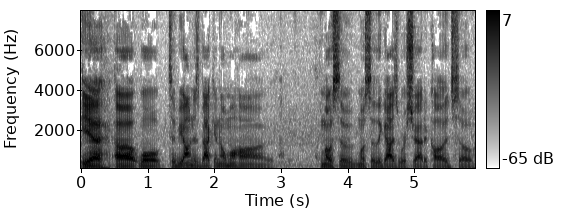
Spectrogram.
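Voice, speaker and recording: A quiet man speaks with a very deep, low pitch and monotone, flat intonation. Audible room echo surrounds the voice. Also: moderate pace. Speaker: professional soccer midfielder. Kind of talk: press conference interview. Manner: quiet, reserved; halting, many repetitions and fillers.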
